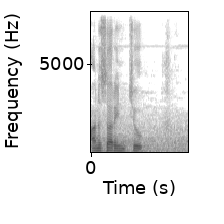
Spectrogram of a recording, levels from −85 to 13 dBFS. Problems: constant background noise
